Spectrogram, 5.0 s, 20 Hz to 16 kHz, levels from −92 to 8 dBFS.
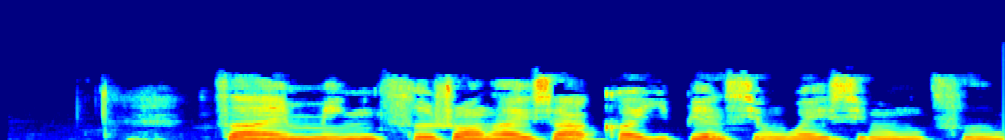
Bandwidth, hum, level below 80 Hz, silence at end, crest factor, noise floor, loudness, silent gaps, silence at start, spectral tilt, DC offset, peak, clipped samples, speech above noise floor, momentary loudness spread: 7.8 kHz; none; -62 dBFS; 0 s; 16 dB; -43 dBFS; -17 LUFS; none; 0.65 s; -2.5 dB/octave; under 0.1%; -2 dBFS; under 0.1%; 25 dB; 11 LU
